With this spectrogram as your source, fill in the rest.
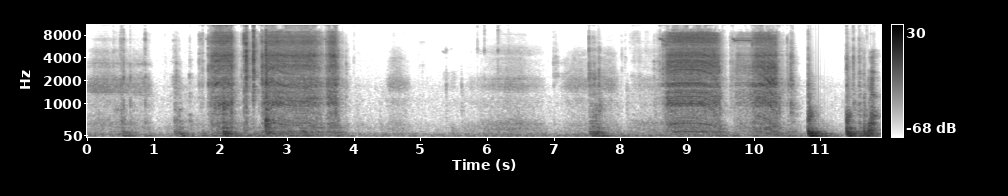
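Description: Power drill driving screws into an ULTRALOQ U-Bolt Pro smart deadbolt, several short whirring bursts separated by quiet pauses, close and fairly soft.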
